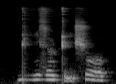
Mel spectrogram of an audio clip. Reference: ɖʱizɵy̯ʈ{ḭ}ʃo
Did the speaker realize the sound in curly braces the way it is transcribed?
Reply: yes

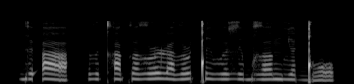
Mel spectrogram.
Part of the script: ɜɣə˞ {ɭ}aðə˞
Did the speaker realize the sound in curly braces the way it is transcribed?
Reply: yes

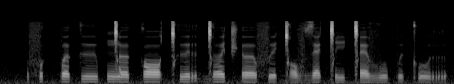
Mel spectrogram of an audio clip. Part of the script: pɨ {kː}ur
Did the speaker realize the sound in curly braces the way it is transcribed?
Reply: no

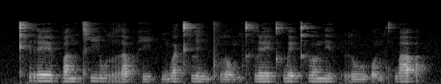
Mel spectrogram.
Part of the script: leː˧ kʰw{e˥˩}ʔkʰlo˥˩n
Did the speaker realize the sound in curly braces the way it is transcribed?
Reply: yes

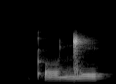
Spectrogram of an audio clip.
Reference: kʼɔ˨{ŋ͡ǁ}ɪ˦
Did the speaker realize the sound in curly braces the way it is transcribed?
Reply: yes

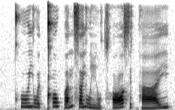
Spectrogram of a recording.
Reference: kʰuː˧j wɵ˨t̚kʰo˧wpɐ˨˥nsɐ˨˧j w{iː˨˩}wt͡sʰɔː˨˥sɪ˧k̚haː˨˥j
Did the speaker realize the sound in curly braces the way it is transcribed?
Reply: yes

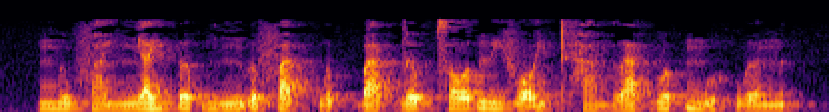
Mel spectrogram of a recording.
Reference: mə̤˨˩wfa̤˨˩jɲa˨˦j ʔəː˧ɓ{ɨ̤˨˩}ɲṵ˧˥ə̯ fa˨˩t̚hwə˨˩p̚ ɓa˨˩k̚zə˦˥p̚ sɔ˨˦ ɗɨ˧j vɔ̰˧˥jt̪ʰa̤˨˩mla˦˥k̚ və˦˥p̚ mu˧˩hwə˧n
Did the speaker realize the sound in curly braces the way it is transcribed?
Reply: yes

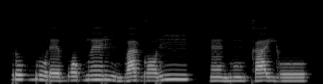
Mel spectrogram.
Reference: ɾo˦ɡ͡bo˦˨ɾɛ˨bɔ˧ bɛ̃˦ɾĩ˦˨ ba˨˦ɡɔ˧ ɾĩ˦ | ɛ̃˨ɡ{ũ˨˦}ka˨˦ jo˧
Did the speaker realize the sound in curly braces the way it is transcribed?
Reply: no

